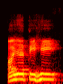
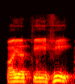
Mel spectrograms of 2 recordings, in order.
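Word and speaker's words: अयतिः: Ayatihi, like that I did pronunciation. When we recite the last tihi need not be very prominent. It get merged basically. We need not pronounce it clearly. Tihi, like we have to pronounce like ayati shraddhayopeto.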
